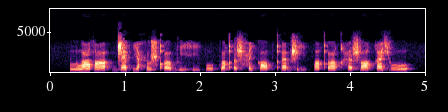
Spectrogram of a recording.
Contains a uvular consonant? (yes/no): yes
